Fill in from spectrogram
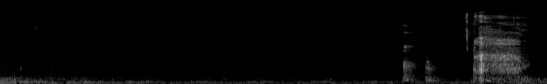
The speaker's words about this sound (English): And I'm going to take a sip.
